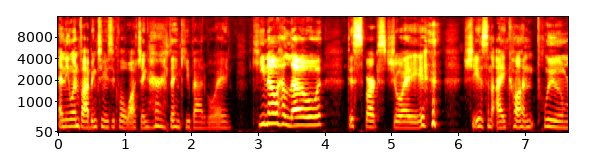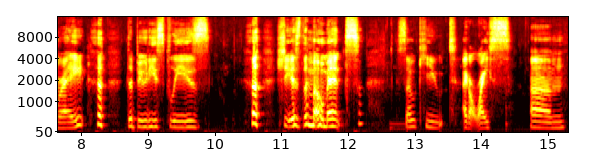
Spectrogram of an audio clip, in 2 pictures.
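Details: 25-year-old woman with Tourette syndrome, tics since early childhood, diagnosed at 12; repeated vocal tic phrase interrupting ordinary speech; Tourette syndrome vocal tic.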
